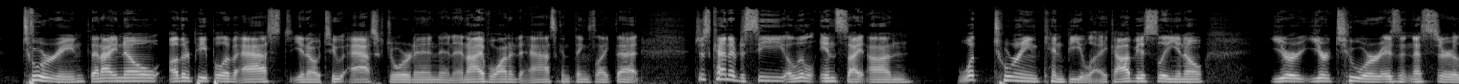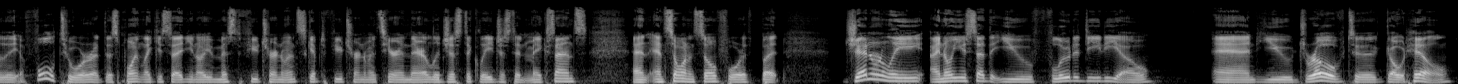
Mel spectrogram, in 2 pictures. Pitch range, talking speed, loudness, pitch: 110-145 Hz, 200 wpm, -21 LUFS, 120 Hz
